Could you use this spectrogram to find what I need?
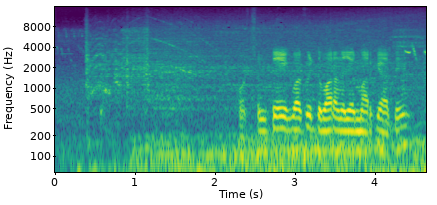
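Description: A car engine hums as a car drives off.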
